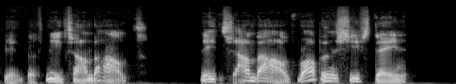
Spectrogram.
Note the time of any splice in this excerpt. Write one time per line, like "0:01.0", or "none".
none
